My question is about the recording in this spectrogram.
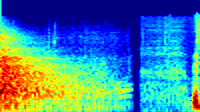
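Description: The tail of a volley of blank rifle fire from an honour guard, its report ringing out and fading away over about a second before cutting off abruptly.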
